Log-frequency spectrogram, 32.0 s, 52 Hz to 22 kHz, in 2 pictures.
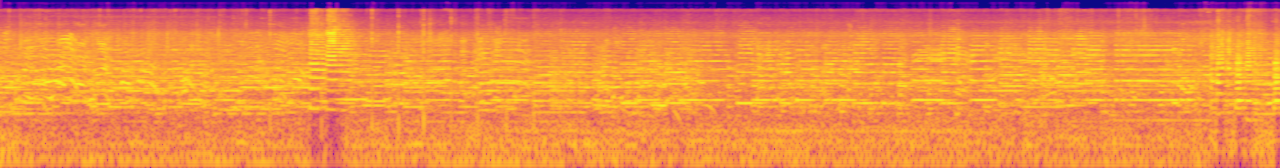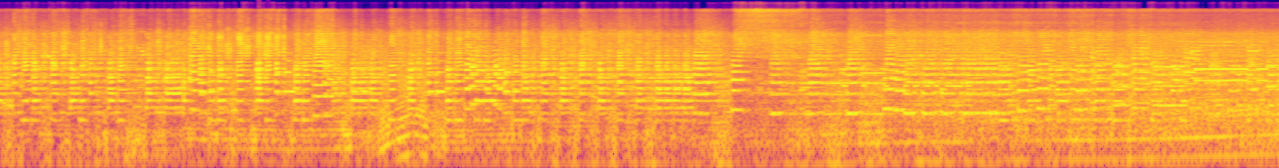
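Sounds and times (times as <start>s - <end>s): musical air horns melody: 1.2s - 31.9s.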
